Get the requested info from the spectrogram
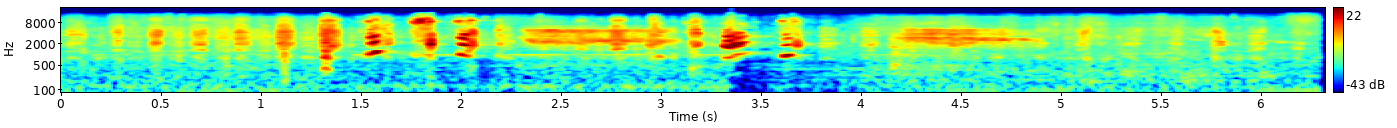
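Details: Miniature Pinscher named Alfie, busy chewing a stick on sunny grass outdoors: short high-pitched whimpers in two bursts, several quick squeaks then a pair more, interspersed with breathy panting and gnawing crunches.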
